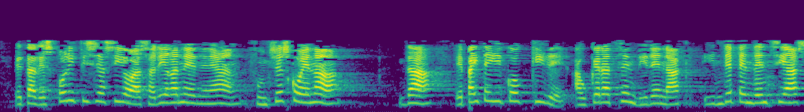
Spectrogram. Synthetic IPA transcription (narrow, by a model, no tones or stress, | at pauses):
e̞t̪að̞e̞spo̞lit̪isasio̞asaɾiɣ̞aneeanfunt͡se̞sko̞e̞na | ðae̞pajt̪e̞ɣ̞iko̞kið̞e̞awke̞ɾat͡se̞nd̪iɾe̞nakind̪e̞pe̞nd̪e̞nt͡sias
